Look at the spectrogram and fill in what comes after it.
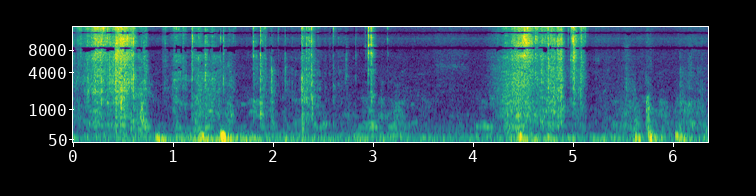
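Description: Faint chewing of a burrito, with small crinkles of its aluminium-foil wrapper and a louder rustle about four seconds in.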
